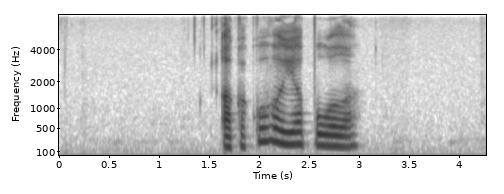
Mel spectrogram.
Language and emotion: Russian, neutral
